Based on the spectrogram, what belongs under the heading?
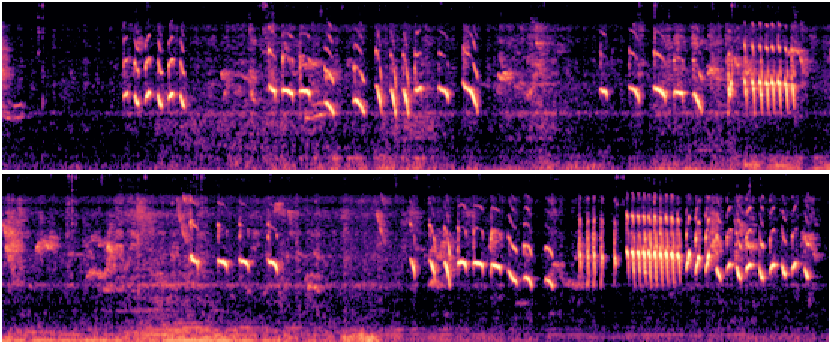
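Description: Cingcoang, a babbler, singing a lure song: phrases of quick, downward-slurred whistled notes, broken by fast rattling trills twice. The song starts about a second and a half in.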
